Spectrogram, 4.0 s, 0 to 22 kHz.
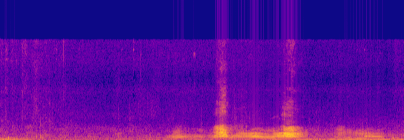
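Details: Young dogs playing in a yard, including 8-month-old Lycan Shepherd Ulu and Renascence Bulldogge Ogryn with Blue Bay Shepherd Kurgan and German Shepherd Lobo, give a short cluster of rough, gruff growling barks mid-clip over quiet background murmur.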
